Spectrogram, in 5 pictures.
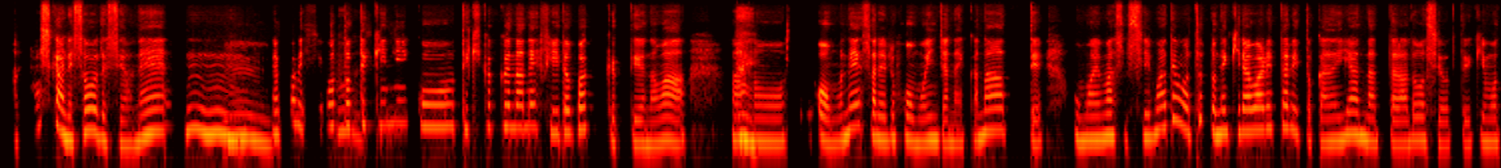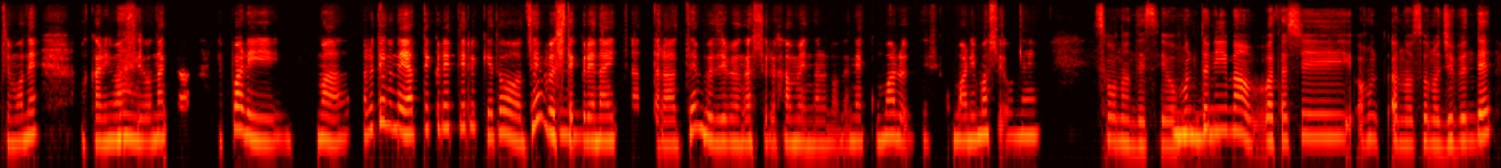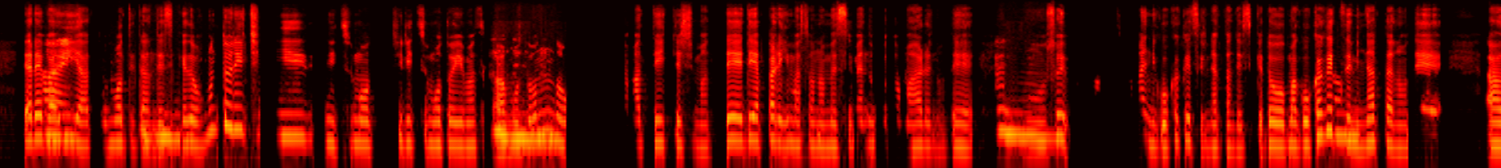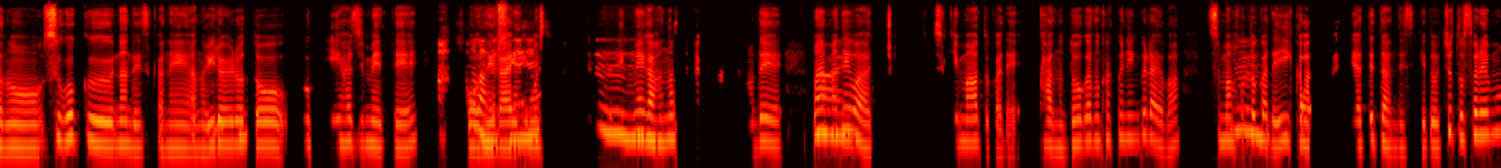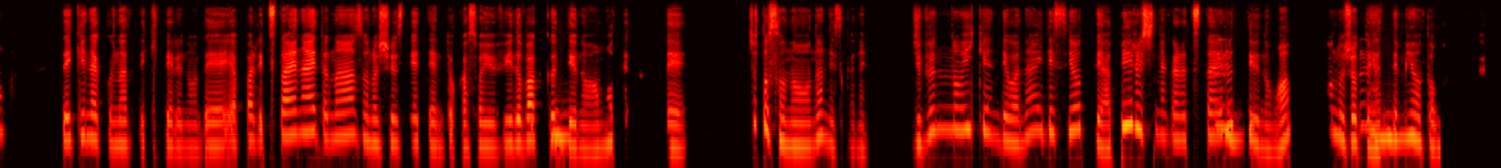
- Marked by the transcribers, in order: unintelligible speech; unintelligible speech; unintelligible speech; unintelligible speech; unintelligible speech; other background noise; unintelligible speech
- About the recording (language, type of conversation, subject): Japanese, advice, 相手の反応が怖くて建設的なフィードバックを伝えられないとき、どうすればよいですか？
